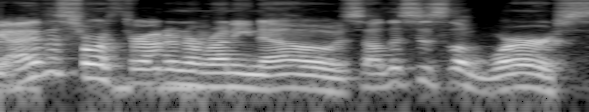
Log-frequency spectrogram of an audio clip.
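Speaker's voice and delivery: ordinary talk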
